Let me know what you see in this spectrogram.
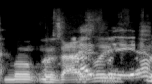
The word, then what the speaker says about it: Mos Eisley: Mos Eisley.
